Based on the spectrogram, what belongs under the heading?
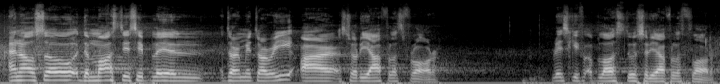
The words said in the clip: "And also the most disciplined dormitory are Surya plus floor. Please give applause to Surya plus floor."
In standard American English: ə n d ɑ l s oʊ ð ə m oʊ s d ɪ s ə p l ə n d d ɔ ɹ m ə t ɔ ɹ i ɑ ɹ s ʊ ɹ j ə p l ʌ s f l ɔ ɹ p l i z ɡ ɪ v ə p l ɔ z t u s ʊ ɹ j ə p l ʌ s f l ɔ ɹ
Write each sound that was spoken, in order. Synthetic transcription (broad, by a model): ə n ɑ l s oʊ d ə m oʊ s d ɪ s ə p l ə n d d ɔ ɹ m ə t ɔ ɹ i ɑ ɹ s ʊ ɹ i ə f l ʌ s f l ɔ ɹ p l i s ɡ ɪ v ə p l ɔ s t u s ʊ ɹ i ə f l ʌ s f l ɔ ɹ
